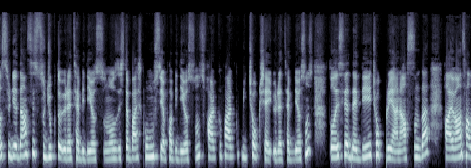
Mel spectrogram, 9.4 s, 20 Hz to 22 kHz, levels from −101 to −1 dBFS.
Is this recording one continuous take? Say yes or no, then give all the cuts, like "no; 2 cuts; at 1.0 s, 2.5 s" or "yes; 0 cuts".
no; 3 cuts; at 2.9 s, 7.0 s, 7.7 s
